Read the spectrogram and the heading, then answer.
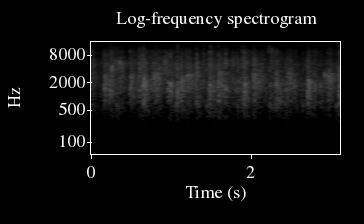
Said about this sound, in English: And you can clap to that because that's true.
